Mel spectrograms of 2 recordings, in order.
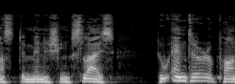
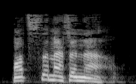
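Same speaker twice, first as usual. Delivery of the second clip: higher-pitched, snappy demand; smart sharpness; 7 semitones higher than usual. A narrator's reading. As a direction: ask it smartly, pitch raised then falling. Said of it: "said she smartly".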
